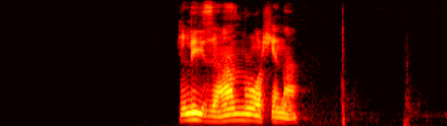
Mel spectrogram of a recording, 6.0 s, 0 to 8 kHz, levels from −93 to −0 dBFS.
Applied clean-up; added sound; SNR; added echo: neural mask model DeepFilterNet 3.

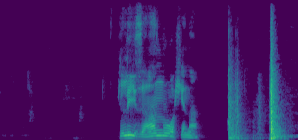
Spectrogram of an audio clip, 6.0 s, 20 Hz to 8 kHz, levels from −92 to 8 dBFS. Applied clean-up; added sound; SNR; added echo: classical method WPE with log-MMSE.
